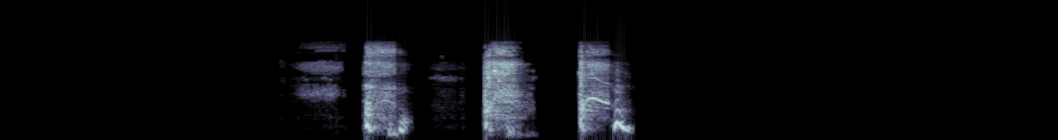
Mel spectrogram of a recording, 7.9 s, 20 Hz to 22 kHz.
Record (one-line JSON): {"three_cough_length": "7.9 s", "three_cough_amplitude": 32197, "three_cough_signal_mean_std_ratio": 0.27, "survey_phase": "alpha (2021-03-01 to 2021-08-12)", "age": "18-44", "gender": "Female", "wearing_mask": "No", "symptom_fatigue": true, "symptom_onset": "12 days", "smoker_status": "Never smoked", "respiratory_condition_asthma": false, "respiratory_condition_other": false, "recruitment_source": "REACT", "submission_delay": "1 day", "covid_test_result": "Negative", "covid_test_method": "RT-qPCR"}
